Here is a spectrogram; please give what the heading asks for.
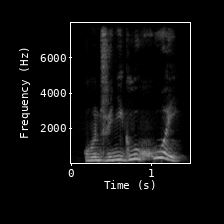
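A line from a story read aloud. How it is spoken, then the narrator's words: Hiss. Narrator (Russian): прошипела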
